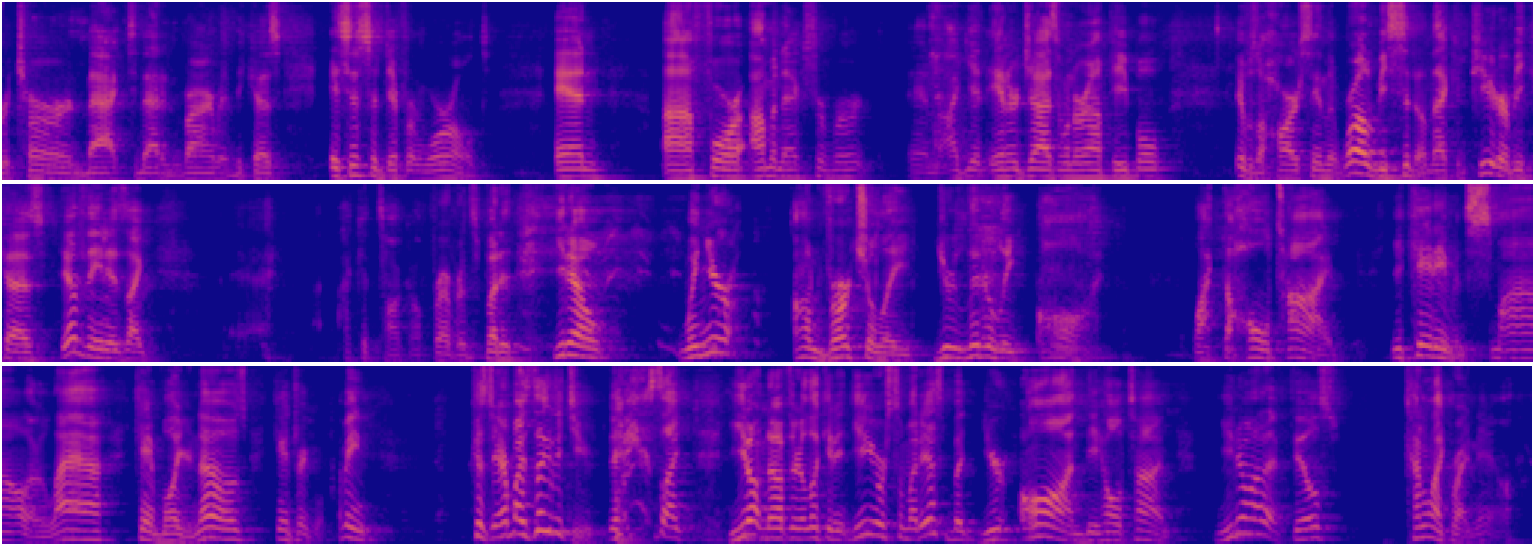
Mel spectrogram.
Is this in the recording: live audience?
yes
